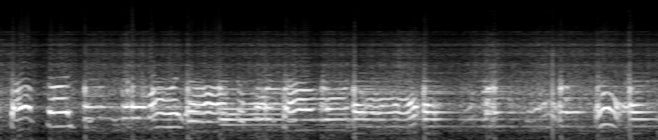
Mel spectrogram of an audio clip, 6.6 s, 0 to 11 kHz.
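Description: Taisho-era acoustically recorded Nitto 78 record of an ukiyo-bushi kouta played on a Victor Victrola acoustic gramophone: a geisha singing with wavering held notes over plucked shamisen accompaniment. The sound is thin and narrow, with record surface noise and clicks.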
